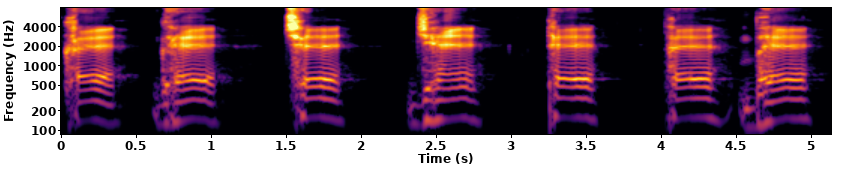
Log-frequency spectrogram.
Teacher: महाप्राण व्यंजन जो होता है जिसके उच्चारण में हकार जैसी ध्वनि विशेष रूप रहती है। और श्वास अधिक मात्रा में निकलता है।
